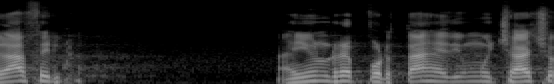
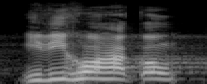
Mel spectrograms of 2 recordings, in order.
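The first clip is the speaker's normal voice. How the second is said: loud, high sermon delivery, slowing on the warnings; preacher driving a point home to the church; full-force preaching; 8 semitones higher, 10 dB louder than usual. Acted. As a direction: preach it out to the congregation.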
